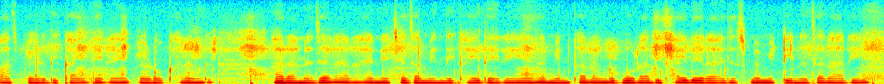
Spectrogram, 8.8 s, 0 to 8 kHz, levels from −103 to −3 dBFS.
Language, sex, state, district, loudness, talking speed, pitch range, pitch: Hindi, female, Chhattisgarh, Sukma, -15 LUFS, 230 wpm, 185-190 Hz, 190 Hz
